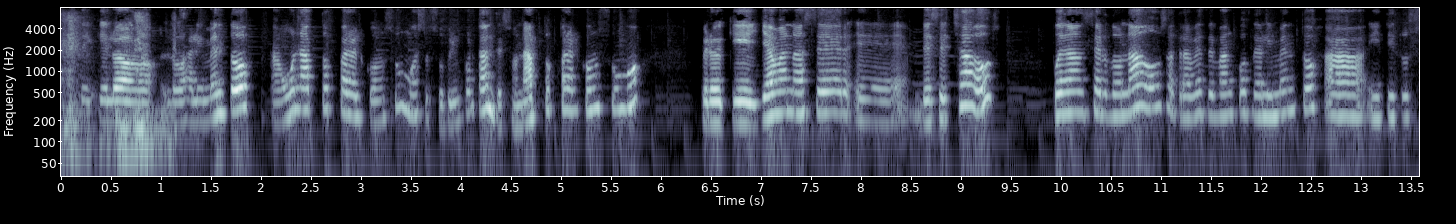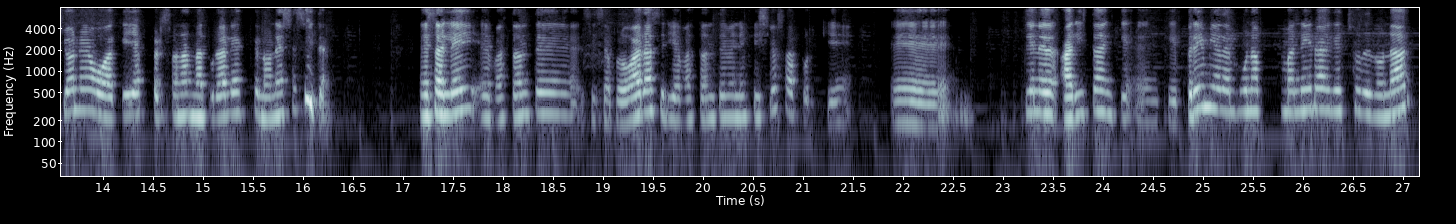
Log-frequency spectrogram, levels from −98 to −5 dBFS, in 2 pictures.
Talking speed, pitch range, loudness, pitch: 155 wpm, 210-270 Hz, -28 LUFS, 235 Hz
